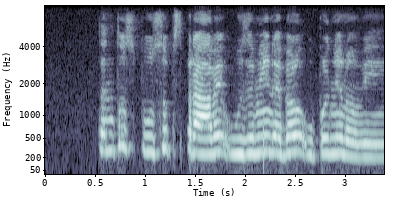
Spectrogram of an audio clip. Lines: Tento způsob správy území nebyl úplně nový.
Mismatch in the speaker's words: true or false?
false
